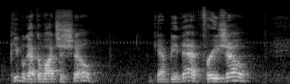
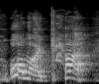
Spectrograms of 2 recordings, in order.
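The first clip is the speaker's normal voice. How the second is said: pitched way up in disbelief; stunned exclamation; 14 semitones higher, slower than usual. Retold or imitated. Partner realises the car is not backup, stunned and high. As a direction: gasp it out as it sinks in.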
